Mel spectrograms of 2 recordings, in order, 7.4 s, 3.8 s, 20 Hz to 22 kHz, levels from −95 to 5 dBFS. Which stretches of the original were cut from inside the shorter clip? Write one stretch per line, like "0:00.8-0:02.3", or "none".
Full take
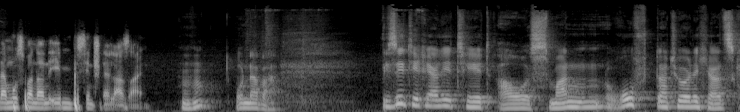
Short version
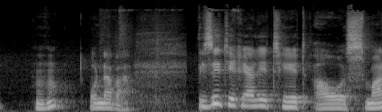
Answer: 0:03.3-0:03.7

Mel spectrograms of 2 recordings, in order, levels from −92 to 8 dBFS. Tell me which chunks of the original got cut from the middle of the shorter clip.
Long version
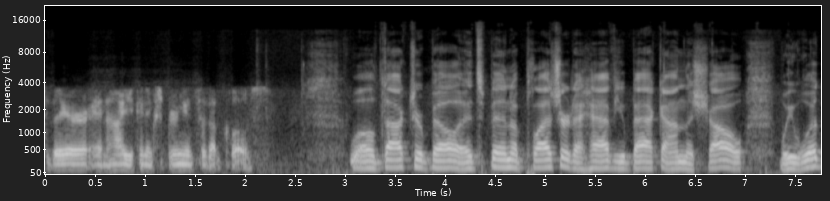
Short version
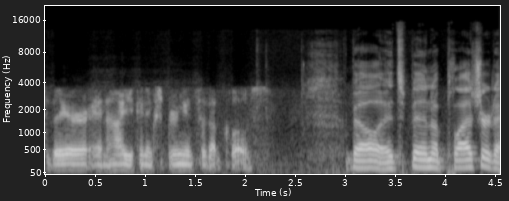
0:03.0-0:03.8

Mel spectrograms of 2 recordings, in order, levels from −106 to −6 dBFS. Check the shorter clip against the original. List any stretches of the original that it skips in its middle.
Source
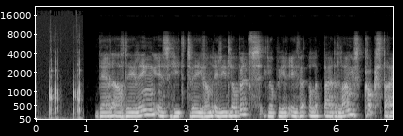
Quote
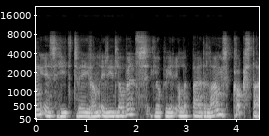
0:05.1-0:05.4

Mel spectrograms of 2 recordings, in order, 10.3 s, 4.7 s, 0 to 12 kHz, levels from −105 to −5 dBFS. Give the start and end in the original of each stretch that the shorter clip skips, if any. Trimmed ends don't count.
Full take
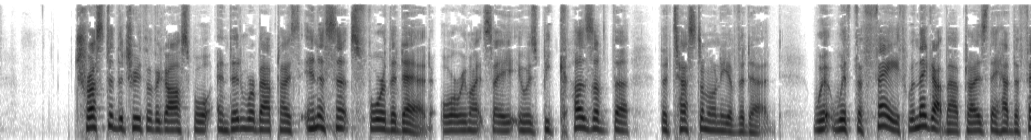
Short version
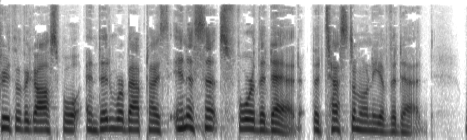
0:04.4-0:06.5

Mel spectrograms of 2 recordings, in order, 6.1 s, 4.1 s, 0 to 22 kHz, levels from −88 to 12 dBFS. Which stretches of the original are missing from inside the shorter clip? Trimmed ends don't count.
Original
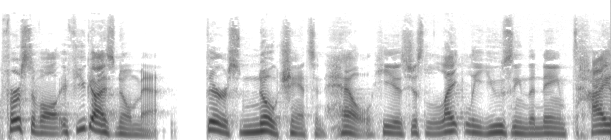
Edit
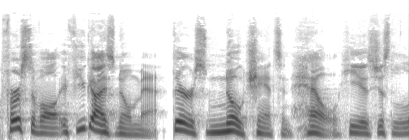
0:01.7-0:02.0

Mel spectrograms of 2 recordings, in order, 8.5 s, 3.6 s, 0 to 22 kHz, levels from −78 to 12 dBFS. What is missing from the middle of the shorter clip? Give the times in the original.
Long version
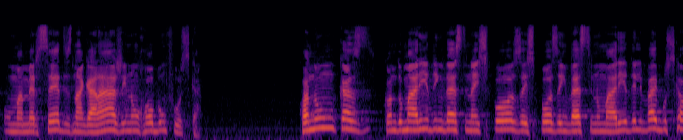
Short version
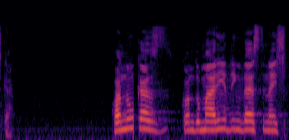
0:04.0-0:04.2

